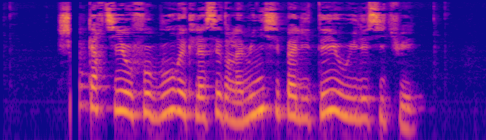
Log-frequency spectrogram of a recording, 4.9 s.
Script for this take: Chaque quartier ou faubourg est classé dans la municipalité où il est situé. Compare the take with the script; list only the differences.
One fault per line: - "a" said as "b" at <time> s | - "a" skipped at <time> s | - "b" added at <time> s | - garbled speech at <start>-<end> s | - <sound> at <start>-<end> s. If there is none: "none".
- dropout at 0.7-0.8 s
